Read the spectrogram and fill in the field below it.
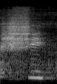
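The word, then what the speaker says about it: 四: Aqui no Japão o número 4 ele é pronunciado como Yon ou Shi.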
